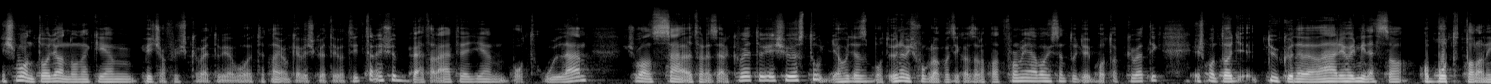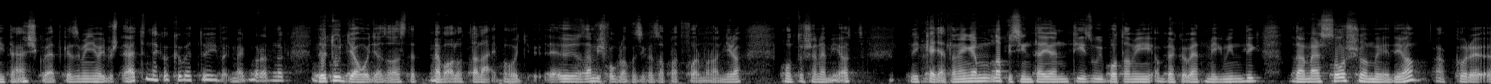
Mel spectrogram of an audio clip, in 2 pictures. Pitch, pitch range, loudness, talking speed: 135 Hz, 125-155 Hz, -23 LUFS, 210 wpm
